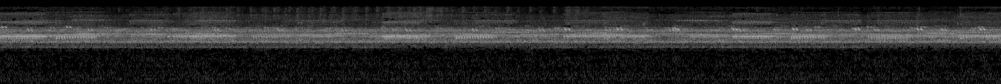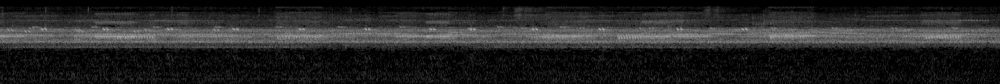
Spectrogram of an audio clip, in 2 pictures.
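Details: Night chorus of crickets in a summer forest, unbroken high-pitched trilling with regular chirp pulses riding on top, volume gently wavering over twenty seconds, no birds, wind or voices.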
